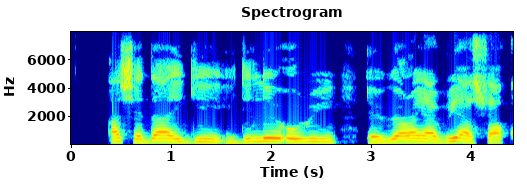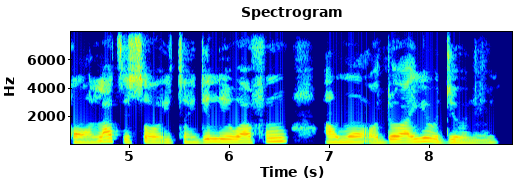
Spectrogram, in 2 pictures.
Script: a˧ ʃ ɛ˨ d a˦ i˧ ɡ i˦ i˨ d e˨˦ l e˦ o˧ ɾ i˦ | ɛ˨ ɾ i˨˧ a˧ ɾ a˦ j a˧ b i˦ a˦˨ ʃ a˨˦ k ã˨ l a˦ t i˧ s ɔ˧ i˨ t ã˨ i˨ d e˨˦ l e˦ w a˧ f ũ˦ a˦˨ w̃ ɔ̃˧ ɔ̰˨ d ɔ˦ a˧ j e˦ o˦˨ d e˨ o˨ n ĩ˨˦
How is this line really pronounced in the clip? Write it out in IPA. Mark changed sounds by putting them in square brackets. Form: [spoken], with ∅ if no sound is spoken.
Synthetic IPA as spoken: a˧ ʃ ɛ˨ d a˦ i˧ ɡ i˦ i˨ d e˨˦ l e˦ o˧ ɾ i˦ | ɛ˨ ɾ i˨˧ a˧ ɾ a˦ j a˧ b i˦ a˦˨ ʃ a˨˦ k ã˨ l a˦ t i˧ s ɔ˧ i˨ t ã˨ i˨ d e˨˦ l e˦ w a˧ f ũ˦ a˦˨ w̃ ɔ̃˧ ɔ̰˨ d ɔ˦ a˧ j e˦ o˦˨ d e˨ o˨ n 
